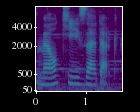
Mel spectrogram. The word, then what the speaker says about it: Melchizedek: uncovered don't give up melchizedek pronounced mel ki zedek whose name means king of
